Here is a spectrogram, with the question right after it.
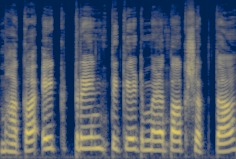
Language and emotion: Goan Konkani, neutral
